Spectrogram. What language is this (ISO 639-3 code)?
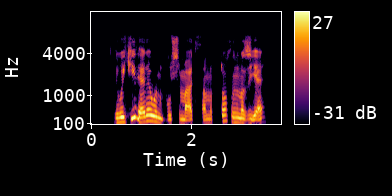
kab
